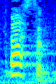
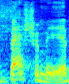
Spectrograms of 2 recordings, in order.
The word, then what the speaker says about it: Bassam: And we have Margaret and Roger Bassam. I see. Margaret and Roger, it says Bashamir, but it is Bassam. Oh, it is Bassam. Oh, I see. That's the way it's pronounced.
